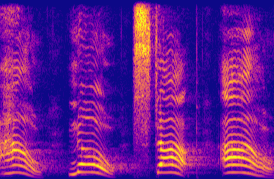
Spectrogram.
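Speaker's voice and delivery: very high, very slow, drawn-out yelping shouts. Retelling how the sister shouted from her room: imitating sister shouting. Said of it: "my sister in her room shouting".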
